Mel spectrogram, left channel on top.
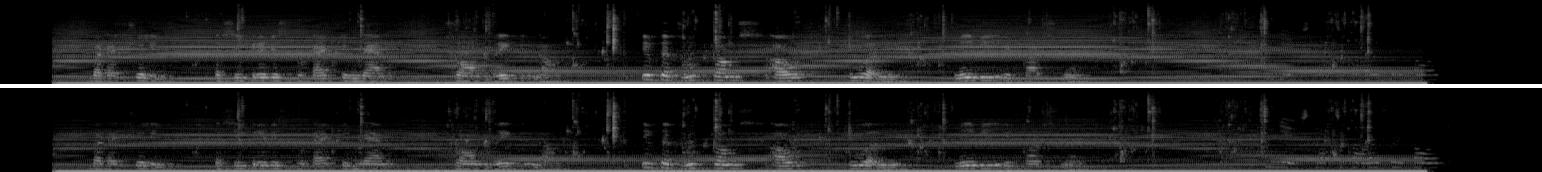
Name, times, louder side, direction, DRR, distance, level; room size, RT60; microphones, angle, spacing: sound 1, 0.5-14.2, right 1 dB, 85° left, 0.6 m, -34 dB
voice 1, 0.9-1.8 2.1-4.0 4.5-5.7 6.4-8.2 8.5-9.2 9.5-10.9, left 4 dB, 45° left, 0.6 m, -38 dB
sound 2, 1.1-13.8, left 1 dB, 5° left, 0.8 m, -49 dB
sound 3, 1.7-13.9, right 1 dB, 65° right, 0.3 m, -49 dB
voice 2, 12.6-14.8, right 4 dB, 35° right, 0.8 m, -54 dB
2.9 x 2.4 x 2.7 m
head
